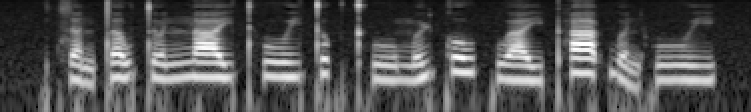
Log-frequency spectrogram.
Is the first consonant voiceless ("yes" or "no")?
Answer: yes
